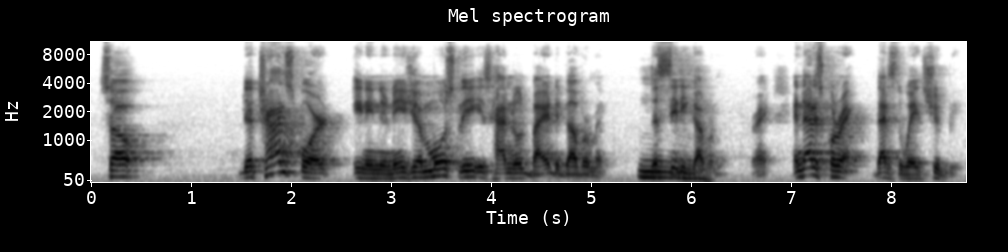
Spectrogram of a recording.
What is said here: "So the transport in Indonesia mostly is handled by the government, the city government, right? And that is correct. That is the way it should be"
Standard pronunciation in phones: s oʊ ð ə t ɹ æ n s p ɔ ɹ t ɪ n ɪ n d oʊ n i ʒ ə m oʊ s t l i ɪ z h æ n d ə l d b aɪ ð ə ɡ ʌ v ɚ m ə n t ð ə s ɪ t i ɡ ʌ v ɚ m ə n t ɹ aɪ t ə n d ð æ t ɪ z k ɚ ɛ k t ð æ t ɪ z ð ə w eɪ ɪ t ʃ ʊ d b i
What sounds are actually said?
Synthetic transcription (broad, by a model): s oʊ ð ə t ɹ æ n s p ɔ ɹ t ɪ n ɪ n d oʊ n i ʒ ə m oʊ s t l i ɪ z h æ n d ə l d b aɪ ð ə ɡ ʌ v ɚ m ə n t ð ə s ɪ t i ɡ ʌ v ɚ m ə n t ɹ aɪ t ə n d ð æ t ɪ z k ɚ ɛ k t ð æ t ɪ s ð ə w eɪ ɪ t ʃ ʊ d b i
